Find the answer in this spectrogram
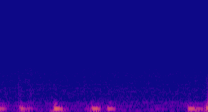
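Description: Typing on a computer keyboard, heard only as a series of dull low thumps, about six in two seconds.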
